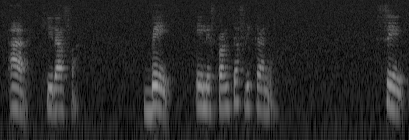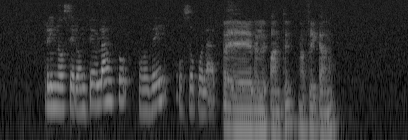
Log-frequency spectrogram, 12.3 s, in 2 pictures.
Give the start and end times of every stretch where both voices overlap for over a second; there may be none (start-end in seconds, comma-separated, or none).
none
